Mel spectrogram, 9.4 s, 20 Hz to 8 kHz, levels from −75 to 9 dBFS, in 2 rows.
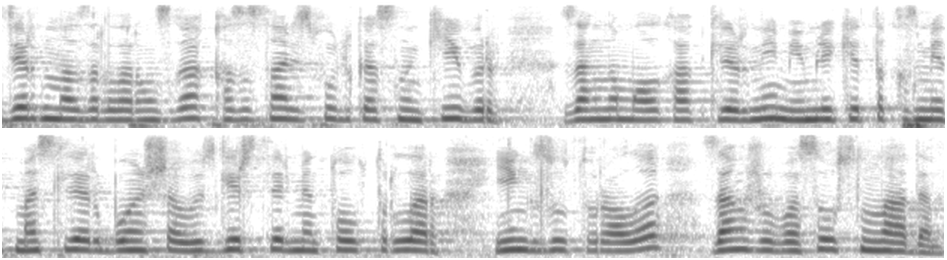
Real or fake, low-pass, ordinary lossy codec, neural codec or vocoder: real; 7.2 kHz; MP3, 48 kbps; none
